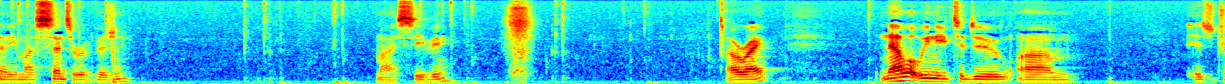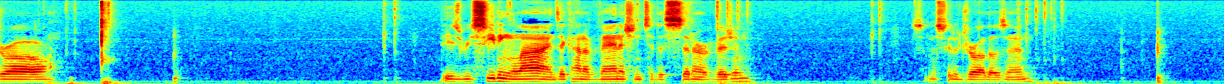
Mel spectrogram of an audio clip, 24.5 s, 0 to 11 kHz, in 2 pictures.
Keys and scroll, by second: 4.2 c, 5.3 v, 6.4 space, 12.6 p, 13.2 l, 19.4 space, 22.6 space.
